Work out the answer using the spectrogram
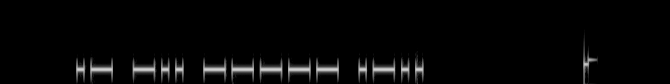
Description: Morse code, heard as a keyed tone, about 17 wpm, 700 Hz. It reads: AD0L
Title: USA Call Signs - 4 Characters - 4x Character Spacing - 17wpm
